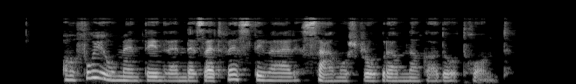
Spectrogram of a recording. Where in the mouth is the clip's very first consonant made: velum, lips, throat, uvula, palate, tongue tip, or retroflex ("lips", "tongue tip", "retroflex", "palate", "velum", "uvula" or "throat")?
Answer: lips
